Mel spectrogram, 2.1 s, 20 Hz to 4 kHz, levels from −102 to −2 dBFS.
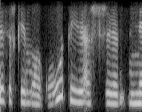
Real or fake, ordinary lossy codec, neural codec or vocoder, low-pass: real; Opus, 32 kbps; none; 3.6 kHz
